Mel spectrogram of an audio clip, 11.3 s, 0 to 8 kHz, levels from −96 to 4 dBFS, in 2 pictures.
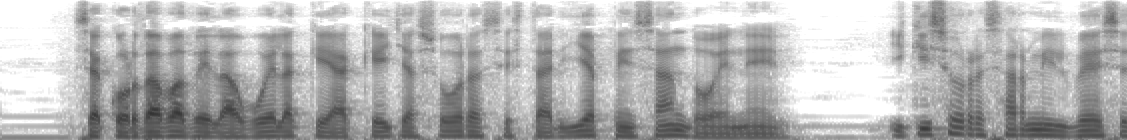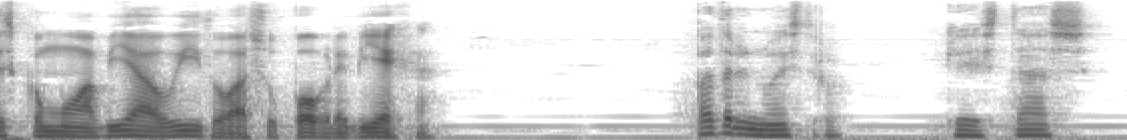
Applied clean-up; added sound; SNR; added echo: none; none; none; none.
